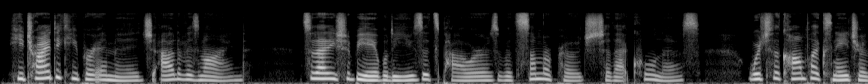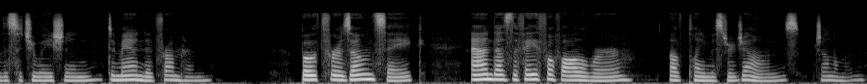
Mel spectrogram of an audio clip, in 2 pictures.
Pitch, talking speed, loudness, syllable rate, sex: 205 Hz, 175 wpm, -19 LUFS, 4.9 syllables/s, female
